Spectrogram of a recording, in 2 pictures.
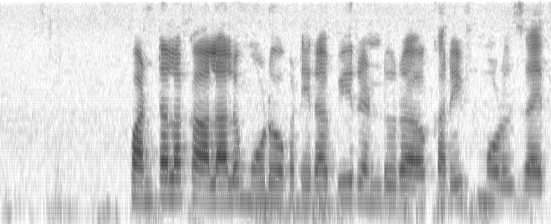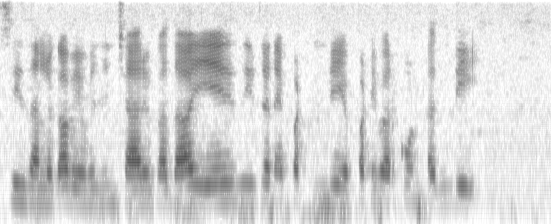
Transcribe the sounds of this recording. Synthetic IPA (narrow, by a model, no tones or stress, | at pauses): pɐɳʈɐlɐkaːlaːlumuːɽuɔkɐʈiɾɐbiɾe̞ɳɖuɾɐkɐɾiːpʰmuːɽuzɐjd̪siːzɐnluɡaːʋiʋɐd͡ʒiɲt͡ʃaːɾukɐd̪aːeːsiːt̪ɐnɛːpːɐʈuɳɖiɛpːɐʈiʋɐɾɐkuːɳʈund̪i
